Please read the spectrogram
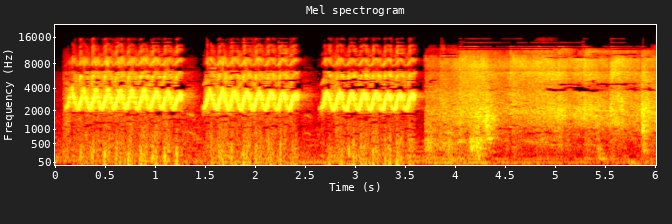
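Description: Warbling car-alarm siren sound, given in three bursts of about a second each with short breaks between them. A softer rushing noise follows.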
